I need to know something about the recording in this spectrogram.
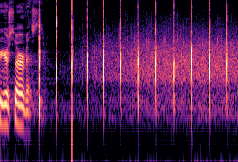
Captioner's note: audience applauding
